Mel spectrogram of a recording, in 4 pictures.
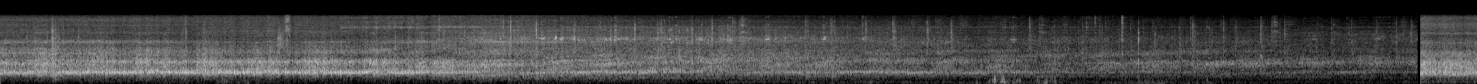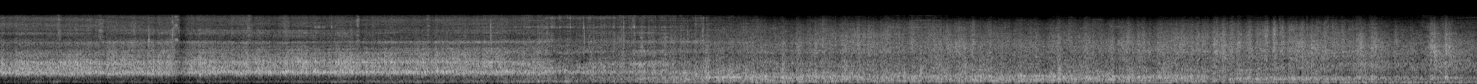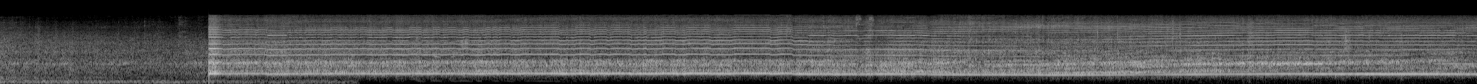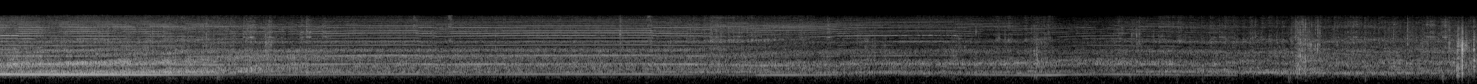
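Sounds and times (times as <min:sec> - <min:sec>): model steam locomotive whine: 0:00.0 - 0:59.0
wheels clicking over rails: 0:00.0 - 0:59.0.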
